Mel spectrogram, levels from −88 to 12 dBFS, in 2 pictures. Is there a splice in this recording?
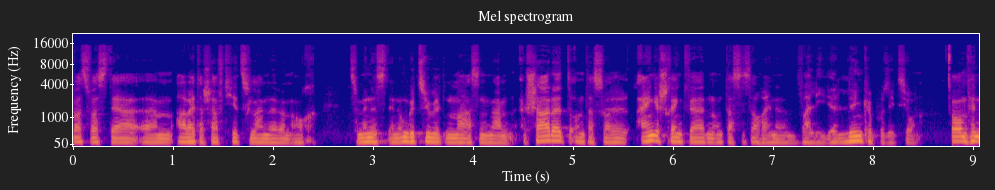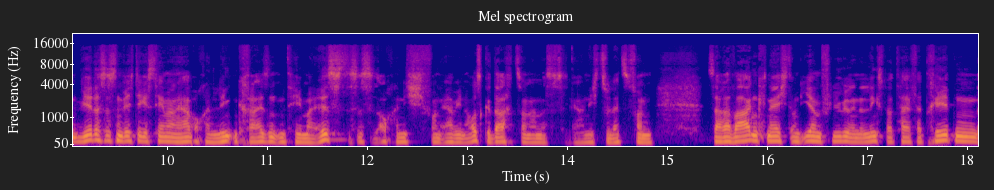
yes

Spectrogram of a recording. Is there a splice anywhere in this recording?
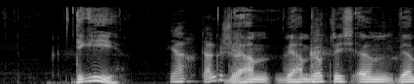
no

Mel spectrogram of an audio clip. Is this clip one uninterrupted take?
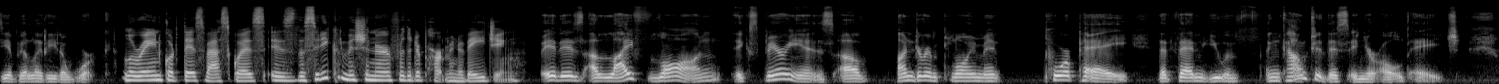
yes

